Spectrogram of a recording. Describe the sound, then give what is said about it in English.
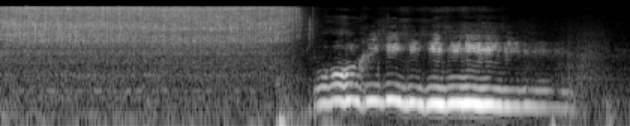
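A kitchen sink tap runs with a steady, loud rushing hiss for about two seconds. The hiss then gives way to a wavering, voiced tonal hum that fades near the end. “Turn on the sink. Sink sounds like this.”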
